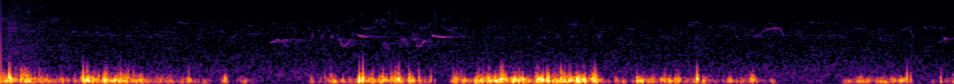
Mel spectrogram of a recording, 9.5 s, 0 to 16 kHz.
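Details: In the eastern Ore Mountains on 3 April 2016, a black grouse recorded via iPhone 4 and spotting scope keeps up long runs of low rolling, gurgling bubbling with brief gaps, and faint high twitters of other birds.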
